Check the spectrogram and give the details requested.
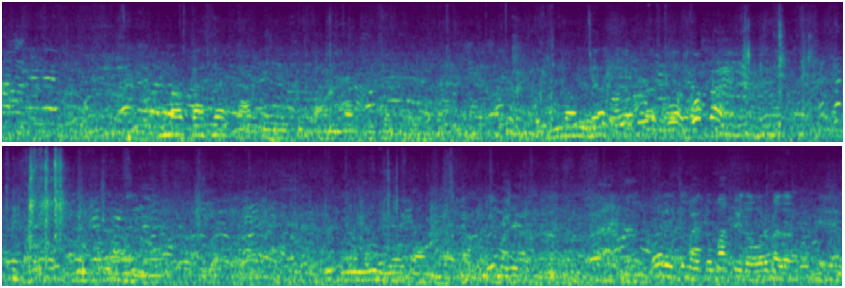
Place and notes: Xanthi, Greece - Crowded Bazaar Ambience
crowded bazaar ambience recorded in Xanthi, Greece on a Saturday morning. The bazaar takes place in the centre of the city each Saturday and it is renowned for its oriental character and the diversity of merchandise on display filled with colours, sounds and life.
